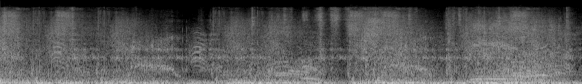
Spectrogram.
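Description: Rapid-fire shooting in Crimsonland on Nintendo Switch, heard as a loud, continuous wash of overlapping shots and game effects with no break.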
